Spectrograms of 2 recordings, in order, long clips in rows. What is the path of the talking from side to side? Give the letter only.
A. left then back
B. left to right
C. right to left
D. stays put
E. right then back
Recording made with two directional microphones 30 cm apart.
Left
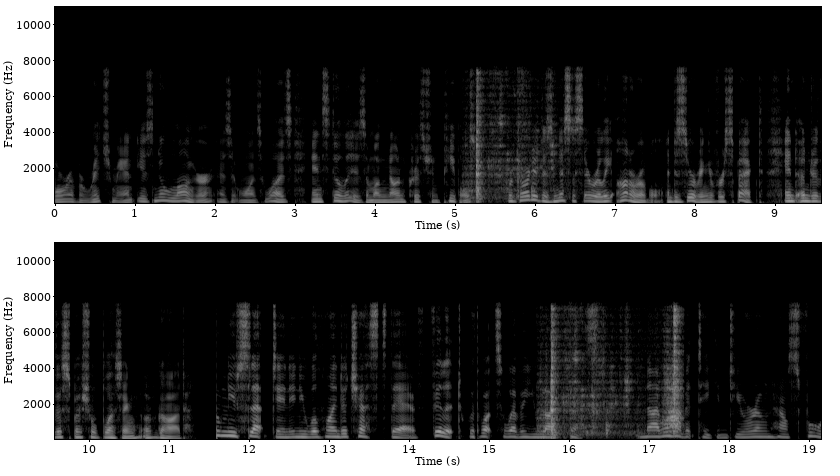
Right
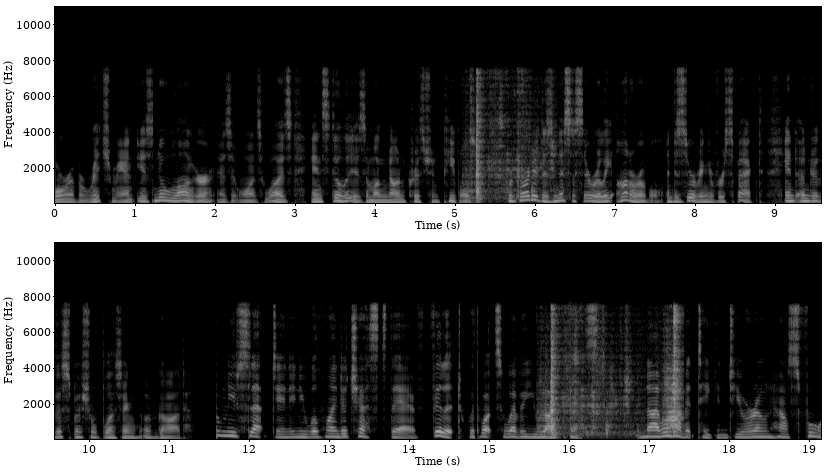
A.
